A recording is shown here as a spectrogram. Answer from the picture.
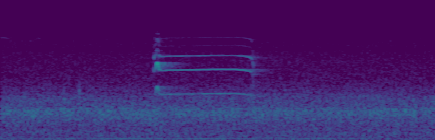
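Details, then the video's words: Northern goshawk calling in Stockholm: a single drawn-out, steady, harsh wailing note about one second long, against a faint background hum. "Ястреб-тетеревятник, голос"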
